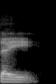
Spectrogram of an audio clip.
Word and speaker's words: Daae: Oh, D-A-A-E? – Yeah, so night is spelled normally, yeah. But it's day.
